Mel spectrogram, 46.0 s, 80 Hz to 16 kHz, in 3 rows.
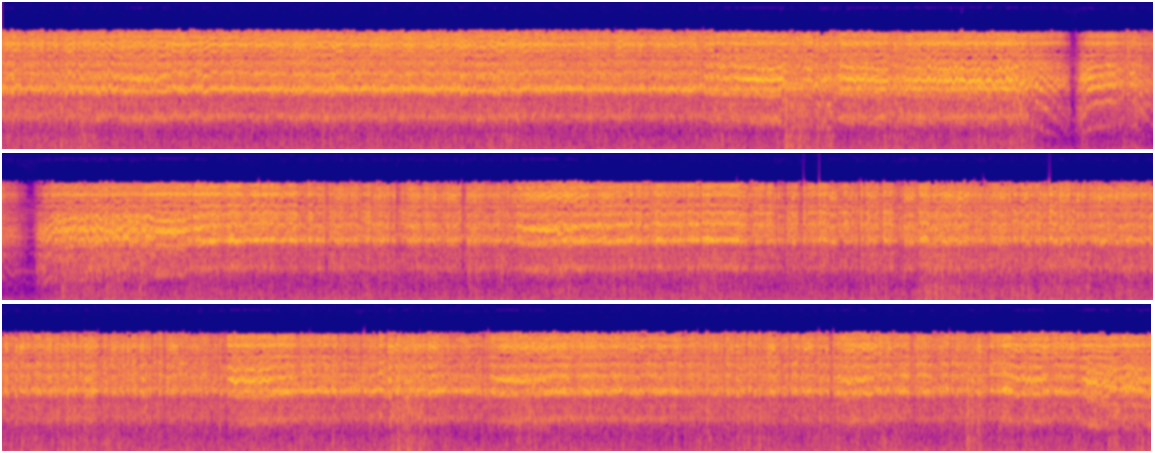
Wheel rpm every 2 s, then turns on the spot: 230, 230, 230, 230, 230, 210, 200, 90, 140, 220, 230, 230, 240, 240, 240, 240, 230, 230, 230, 230, 230, 230, 220.
none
